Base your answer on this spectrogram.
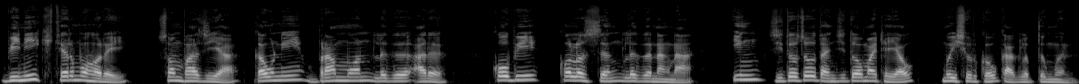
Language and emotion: Bodo, neutral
